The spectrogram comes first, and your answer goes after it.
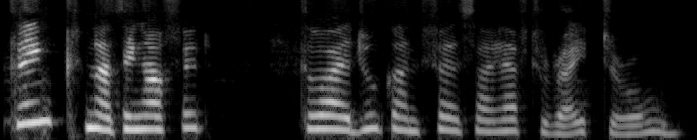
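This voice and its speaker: An actress playing a haughty, quick-witted noblewoman in a classical comedy radio play, imperious, formal and articulate. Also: high-pitched, expressive, a bit bright, no room sound. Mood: cool, ironic. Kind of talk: stage-style radio play acting.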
